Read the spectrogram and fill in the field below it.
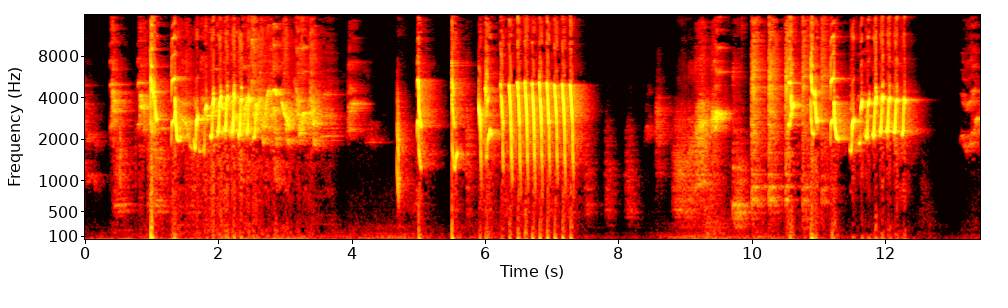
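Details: Orange-spotted bulbul singing energetically in dense bursts, used as tutor song for competition songbirds: loud, high chattering phrases with fast buzzy trills and sharp repeated clicks, separated by brief silent pauses, no other sounds.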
